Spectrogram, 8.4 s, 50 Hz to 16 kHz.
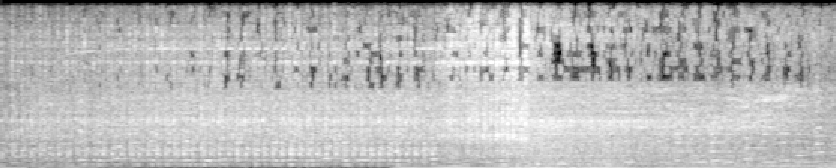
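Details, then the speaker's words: Newly hand-built RUF CTR Anniversary 3.6-liter flat-six on a dynamometer with a new oil filter, first start: it catches on the first attempt and settles into a steady idle with a light, quick tappet rattle, normal shortly after being built. "Carlos can tell whether everything is okay with the engine just by its sound there's still some rattling here and there but that's perfectly normal shortly after birth"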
